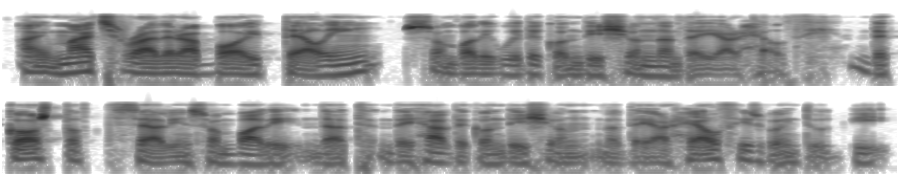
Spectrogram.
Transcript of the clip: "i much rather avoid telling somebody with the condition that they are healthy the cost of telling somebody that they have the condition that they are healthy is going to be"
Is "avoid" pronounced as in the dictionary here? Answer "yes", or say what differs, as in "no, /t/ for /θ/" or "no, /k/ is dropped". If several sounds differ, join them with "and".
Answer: no, /b/ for /v/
